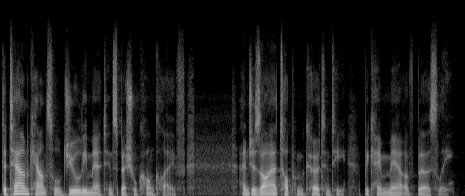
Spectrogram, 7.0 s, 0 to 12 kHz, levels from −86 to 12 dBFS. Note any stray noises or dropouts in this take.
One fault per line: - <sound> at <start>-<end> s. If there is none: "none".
none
